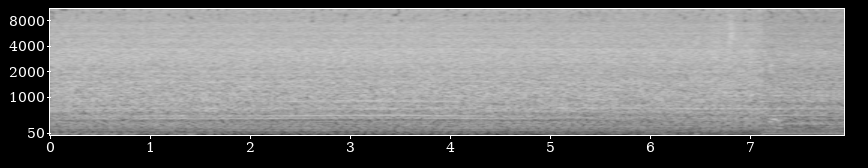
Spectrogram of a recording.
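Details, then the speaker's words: 2005 Ford Freestyle 3.0 L, previously misfiring on cylinder one with lost power, after repair with the intake manifold refitted and coolant refilled: steady, even idle with no stumble, running smoothly with no misfire felt. "the car is running very well right now i don't feel a misfire it runs really smooth"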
